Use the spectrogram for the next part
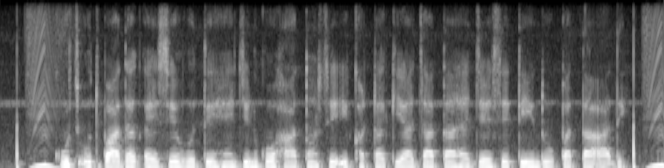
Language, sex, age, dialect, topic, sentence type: Hindi, female, 36-40, Garhwali, agriculture, statement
